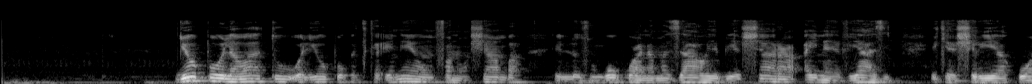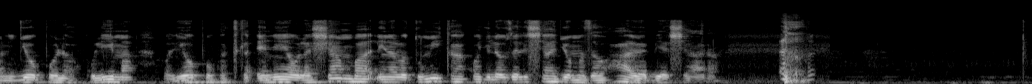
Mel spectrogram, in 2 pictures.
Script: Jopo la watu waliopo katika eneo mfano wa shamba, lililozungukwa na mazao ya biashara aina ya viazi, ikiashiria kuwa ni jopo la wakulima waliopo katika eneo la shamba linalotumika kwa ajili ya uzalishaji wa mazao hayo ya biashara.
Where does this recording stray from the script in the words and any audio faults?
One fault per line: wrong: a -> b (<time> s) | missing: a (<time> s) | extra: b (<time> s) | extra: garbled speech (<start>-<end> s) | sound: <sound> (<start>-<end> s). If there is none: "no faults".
sound: cough (18.1-18.5 s)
